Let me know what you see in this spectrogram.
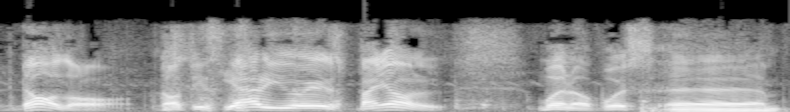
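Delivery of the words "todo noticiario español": put-on nasal old radio announcer, laughing at the end; pinched nose, old newsreel read. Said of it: "era una voz así, como nasal".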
